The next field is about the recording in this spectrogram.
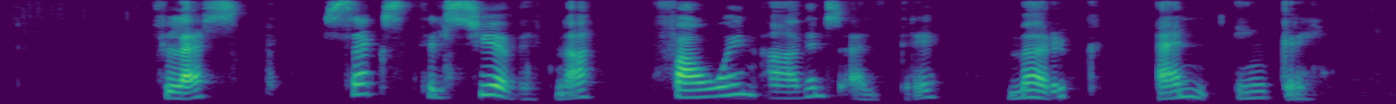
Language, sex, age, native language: Icelandic, female, 30-39, Icelandic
